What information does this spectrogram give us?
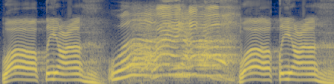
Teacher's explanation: گول تا کو وف کی صورت میں ہا سے بدل دیتے ہیں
